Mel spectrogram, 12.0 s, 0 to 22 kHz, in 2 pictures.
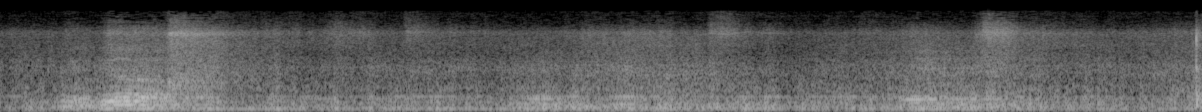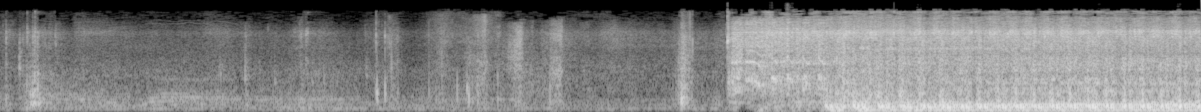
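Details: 1996 CBR900RR motorcycle: quiet at first, then a loud, steady churn of the starter cranking the engine, which never catches or fires. Crank, no start.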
